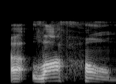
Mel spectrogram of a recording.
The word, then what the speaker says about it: Lofholm: Loftholm, home like house.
